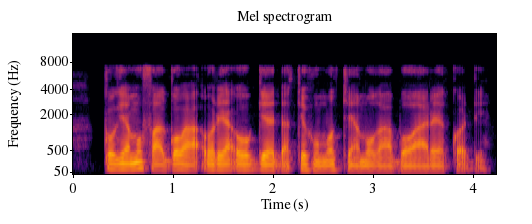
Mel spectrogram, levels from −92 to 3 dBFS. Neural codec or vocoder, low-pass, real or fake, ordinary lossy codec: codec, 16 kHz, 4 kbps, FunCodec, trained on Chinese and English, 50 frames a second; 7.2 kHz; fake; none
